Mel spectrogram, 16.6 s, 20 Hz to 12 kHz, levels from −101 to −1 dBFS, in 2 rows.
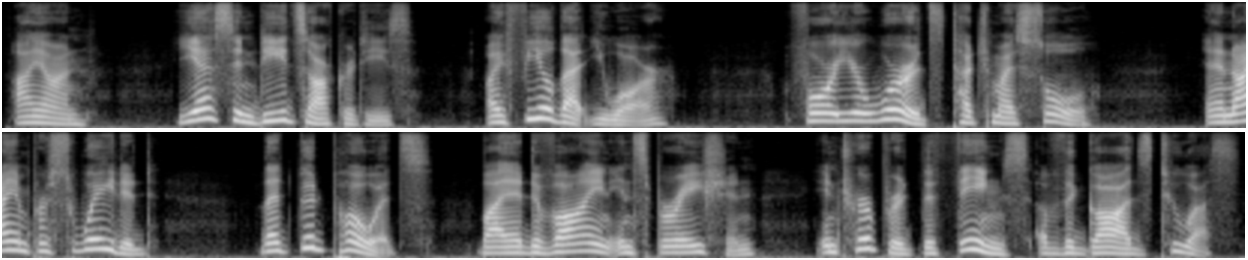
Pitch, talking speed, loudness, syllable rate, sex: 175 Hz, 125 wpm, -19 LUFS, 3.7 syllables/s, male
